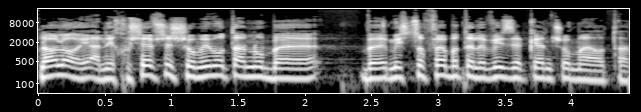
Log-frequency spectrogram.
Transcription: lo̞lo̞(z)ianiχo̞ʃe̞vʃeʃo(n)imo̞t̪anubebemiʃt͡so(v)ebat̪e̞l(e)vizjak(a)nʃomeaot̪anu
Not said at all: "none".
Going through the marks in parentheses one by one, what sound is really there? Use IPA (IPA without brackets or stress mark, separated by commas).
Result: none, m, f, e, e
